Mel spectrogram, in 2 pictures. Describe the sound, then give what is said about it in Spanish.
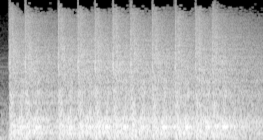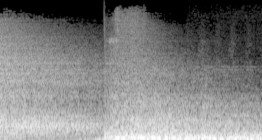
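A burst of automatic gunfire from two machine guns: about a dozen loud, sharp shots fired in quick, even succession, then a dense rumbling noise that lingers after the shooting stops. “Pero la última ráfaga se queda todo en silencio.”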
